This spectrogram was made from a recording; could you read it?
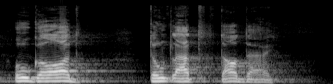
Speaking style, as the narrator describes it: His daughter, Emma, she shouted

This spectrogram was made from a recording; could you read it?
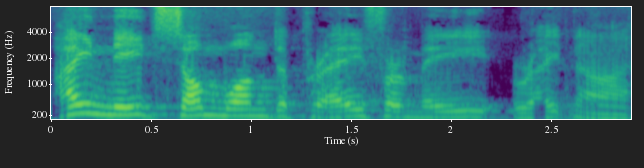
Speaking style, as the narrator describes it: I sighed

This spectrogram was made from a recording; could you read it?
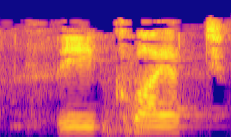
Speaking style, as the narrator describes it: Jesus said sternly

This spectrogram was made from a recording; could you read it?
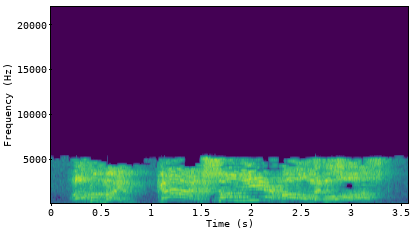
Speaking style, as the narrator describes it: she cried

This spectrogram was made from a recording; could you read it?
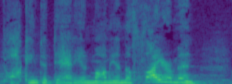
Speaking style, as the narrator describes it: came the whispered answer

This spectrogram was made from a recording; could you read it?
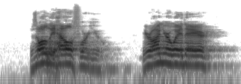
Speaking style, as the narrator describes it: the lion now roars

